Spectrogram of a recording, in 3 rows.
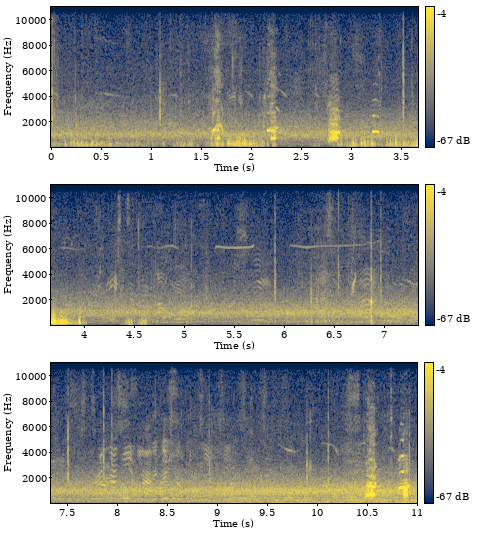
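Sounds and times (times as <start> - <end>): open-air background noise: 0.0 - 11.0
dog barking: 10.5 - 11.0.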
